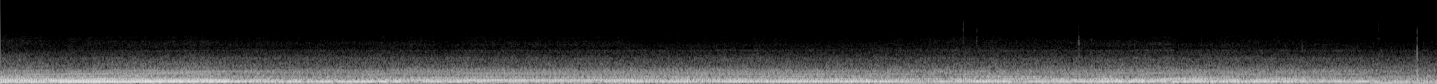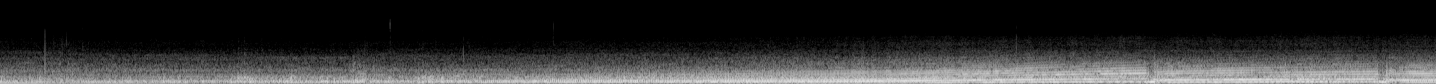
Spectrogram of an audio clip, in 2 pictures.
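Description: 2022 Triumph Trident 660's inline three-cylinder engine through a Spark exhaust, under way: running at a steady pitch, easing off with the pitch dropping about halfway through, then a long rising pull through the revs with a sudden upshift near the end before climbing again.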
